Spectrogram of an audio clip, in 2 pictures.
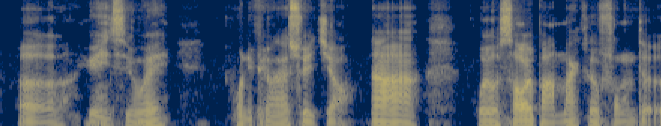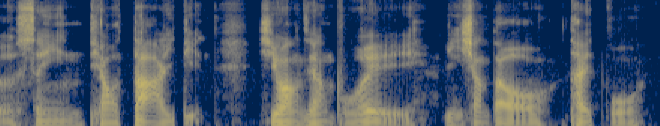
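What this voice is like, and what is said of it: Quiet, hushed speaking. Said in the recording (Chinese): “为什么我会讲话那么小声？”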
